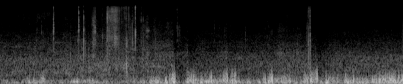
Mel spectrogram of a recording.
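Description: Wind rumbling on a handheld camera's microphone, with a few short knocks and clicks from the camera being carried.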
